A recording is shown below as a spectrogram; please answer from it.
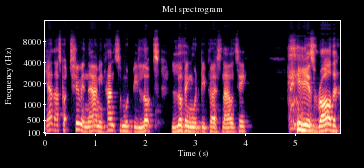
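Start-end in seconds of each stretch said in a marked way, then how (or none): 5.0-5.8 louder, higher gentleman voice. Pretend. Teacher reading a pupil's sentence aloud, as a gentleman. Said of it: "do that in a gentleman voice".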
